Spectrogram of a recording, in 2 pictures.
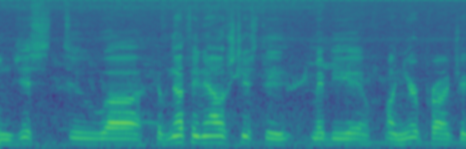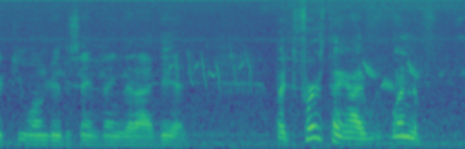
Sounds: speech

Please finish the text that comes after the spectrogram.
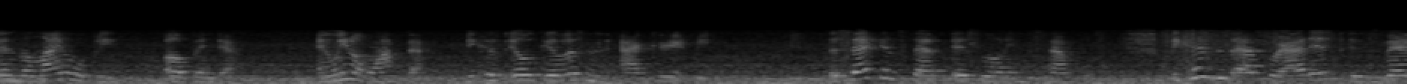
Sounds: speech

